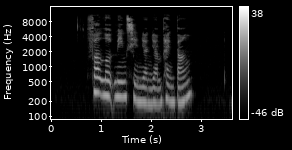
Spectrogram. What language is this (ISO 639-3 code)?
yue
